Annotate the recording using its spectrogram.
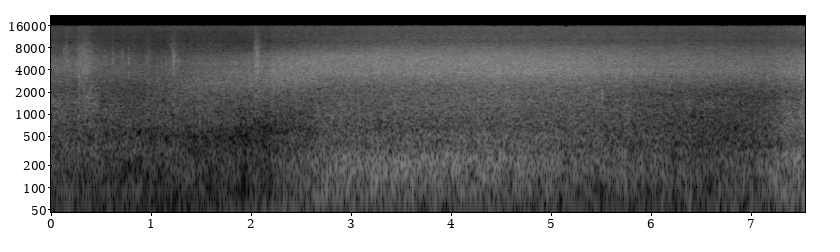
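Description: Waves wash up onto a pebble beach and roll back with a rushing hiss.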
